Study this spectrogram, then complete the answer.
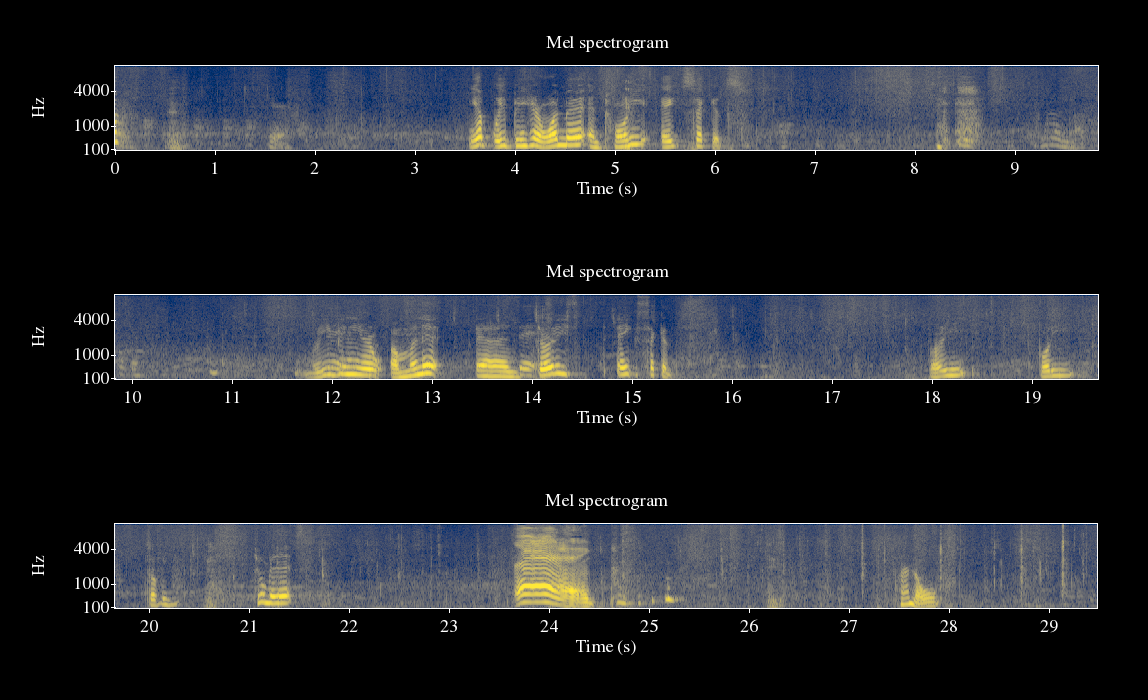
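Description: A pig grunts close by.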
